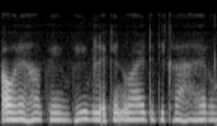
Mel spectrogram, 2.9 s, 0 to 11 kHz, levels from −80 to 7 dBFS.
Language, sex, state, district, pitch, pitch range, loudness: Hindi, female, Uttar Pradesh, Jyotiba Phule Nagar, 180 Hz, 180-185 Hz, -21 LUFS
